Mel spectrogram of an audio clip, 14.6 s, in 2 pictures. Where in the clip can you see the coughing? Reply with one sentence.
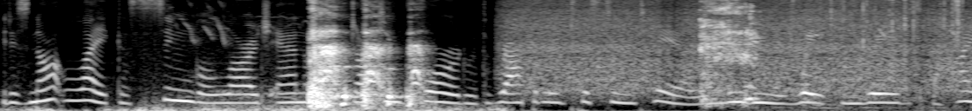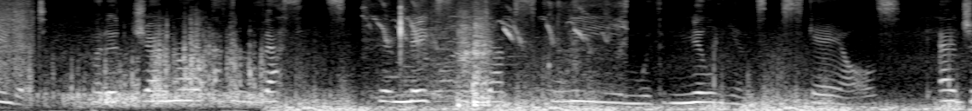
You can hear the coughing from 2.3 to 3.2 s, from 5.2 to 7.2 s and from 10.2 to 11.0 s.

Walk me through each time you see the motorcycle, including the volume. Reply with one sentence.
You can't hear the motorcycle here.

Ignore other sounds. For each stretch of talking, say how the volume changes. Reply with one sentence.
You can hear the talking from 0.0 to 14.5 s, at a steady volume.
